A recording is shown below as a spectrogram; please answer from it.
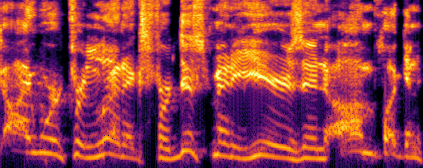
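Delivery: mock yelling in a man's voice. Retelling a guy who walked up during a refrigerant chat, imitating someone yelling. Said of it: "like yelling".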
